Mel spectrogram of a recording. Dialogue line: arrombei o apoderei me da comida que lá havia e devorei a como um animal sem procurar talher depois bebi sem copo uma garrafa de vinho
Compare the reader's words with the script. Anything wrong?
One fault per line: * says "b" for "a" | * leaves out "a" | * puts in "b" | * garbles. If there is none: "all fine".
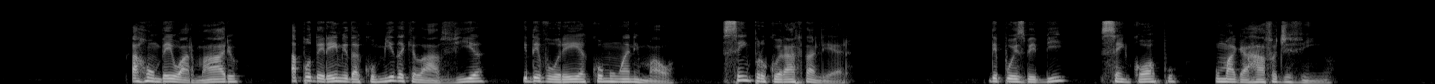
* puts in "armário"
